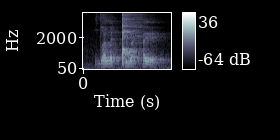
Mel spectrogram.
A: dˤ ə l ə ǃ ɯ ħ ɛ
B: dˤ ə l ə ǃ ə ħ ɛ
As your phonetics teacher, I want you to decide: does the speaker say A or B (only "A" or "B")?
A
